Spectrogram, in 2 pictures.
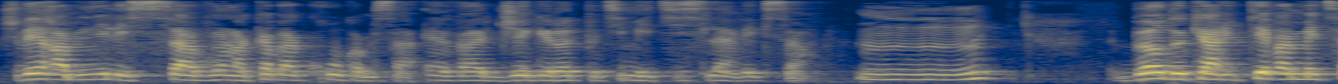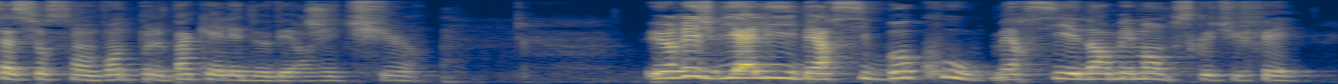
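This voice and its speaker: A woman's voice: lowish voice, fairly quick, a little mellow. Chatty Ivorian woman answering fans. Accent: Ivorian French. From Côte d'Ivoire. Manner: chatty and teasing, calls fans "ma chérie". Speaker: social media personality answering fan questions. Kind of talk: casual live Q&A reading viewer comments.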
